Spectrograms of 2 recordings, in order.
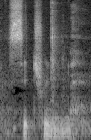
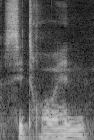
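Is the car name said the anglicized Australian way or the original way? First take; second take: Australian; original. First: The name is said with an anglicized Australian pronunciation. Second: The name is said with its original French pronunciation. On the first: This is how people locally call it. "as we call it in Australia" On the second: This is the proper pronunciation. "if I was to pronounce it properly"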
